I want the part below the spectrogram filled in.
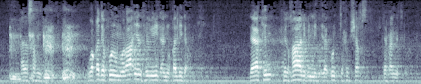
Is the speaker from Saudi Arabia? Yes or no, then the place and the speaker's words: yes; Saudi Arabia; انا في ظني الان حتى عندنا في السعوديه غالب المشايخ قبل زمن غير بعيد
